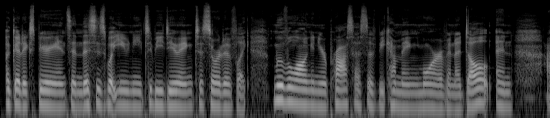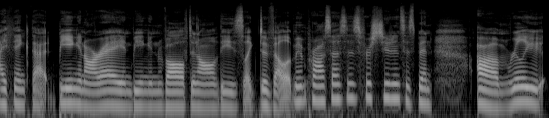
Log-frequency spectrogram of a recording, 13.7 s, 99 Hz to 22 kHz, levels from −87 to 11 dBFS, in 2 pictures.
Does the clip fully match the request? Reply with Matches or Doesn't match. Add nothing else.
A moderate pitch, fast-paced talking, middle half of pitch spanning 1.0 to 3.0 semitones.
Matches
